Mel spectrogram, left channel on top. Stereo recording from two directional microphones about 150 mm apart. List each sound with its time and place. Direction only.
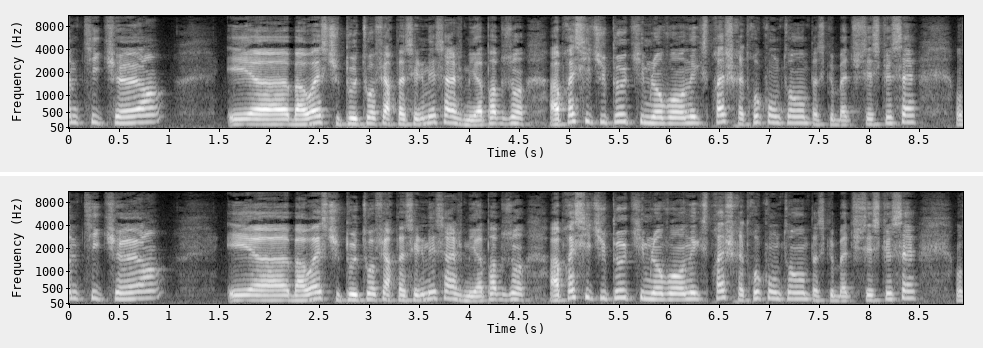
0.0 s speech: 40° left (ahead or behind); by 8.4 s 25° left (ahead or behind)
